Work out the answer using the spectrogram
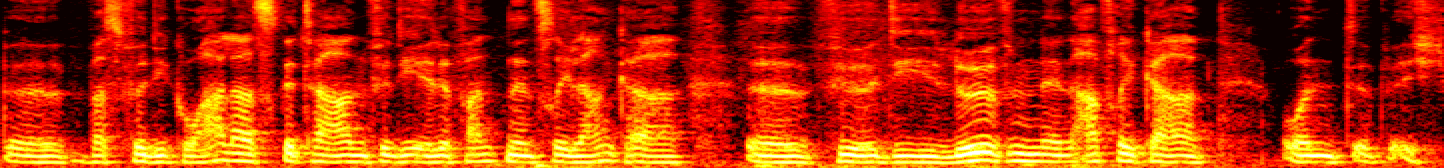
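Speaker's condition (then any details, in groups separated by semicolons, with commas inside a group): Parkinson's disease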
